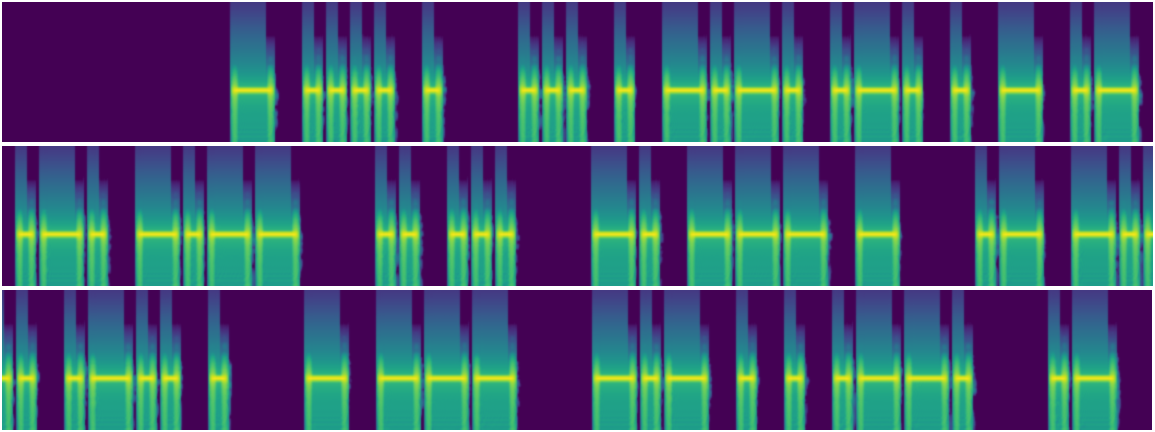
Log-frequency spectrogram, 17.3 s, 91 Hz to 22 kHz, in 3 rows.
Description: Morse code, heard as a keyed tone, about 20 wpm, 700 Hz. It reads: THE SECRETARY IS NOT ABLE TO KEEP A
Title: Sentences from Top 1300 Words 20wpm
